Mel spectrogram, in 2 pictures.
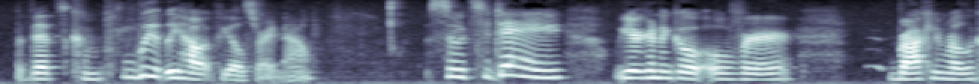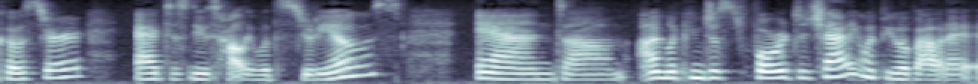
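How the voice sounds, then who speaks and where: On a very clean recording with a silent background, a woman speaks at a moderate pace in a fairly high pitch with ordinary pitch variation. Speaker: accessibility travel vlogger. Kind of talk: casual review chat. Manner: mumbling.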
